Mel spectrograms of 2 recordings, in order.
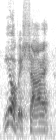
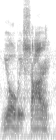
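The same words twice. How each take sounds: First: Snarled threat. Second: Low, growled threat in a rough voice; angry snarl. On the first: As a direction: spit it out as a warning. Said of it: "nice thing to snarl". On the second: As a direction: snarl it at someone who wronged her. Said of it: "said it angrily". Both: Acted.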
